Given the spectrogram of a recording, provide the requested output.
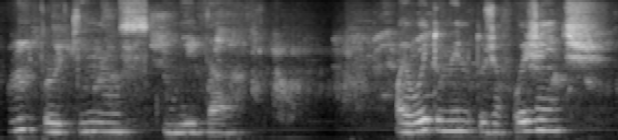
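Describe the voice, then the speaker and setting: With noticeable background noise behind her, a woman speaks very slowly in a flat monotone, leaving long, frequent pauses. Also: medium pitch for a woman. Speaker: gaming youtuber. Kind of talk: gameplay commentary. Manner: casual, chatty. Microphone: voice too quiet.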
